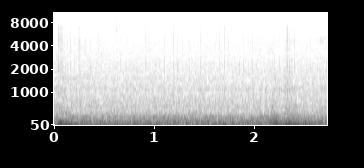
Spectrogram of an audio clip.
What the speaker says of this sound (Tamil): எவ்வளோ வேகமா போகுது ஒரு வண்டி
